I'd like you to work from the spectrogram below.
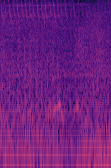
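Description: Helicopter in the video game Metal Gear Solid, a steady rotor thrum and engine drone holding at a constant low level throughout, with no voices over it.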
